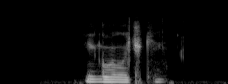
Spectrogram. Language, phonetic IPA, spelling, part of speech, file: Russian, [ɪˈɡoɫət͡ɕkʲɪ], иголочки, noun, Ru-иголочки.ogg
- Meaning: inflection of иго́лочка (igóločka): 1. genitive singular 2. nominative/accusative plural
